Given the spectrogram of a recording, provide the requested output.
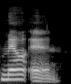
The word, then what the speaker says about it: mountain: I will say this: people in Utah have a tendency to not pronounce their T's, and they say things like mountain. No, there's a T in there. Mountain, but they say mountain.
